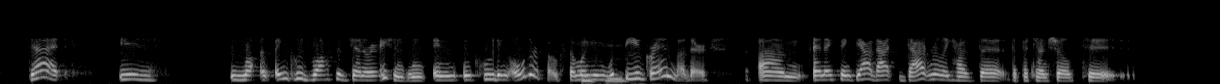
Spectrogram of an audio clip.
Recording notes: Reset hears analysis from a legal expert and opens the phone to hear from listeners for their takes.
